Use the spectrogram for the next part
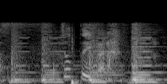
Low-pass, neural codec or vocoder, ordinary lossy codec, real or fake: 7.2 kHz; none; none; real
